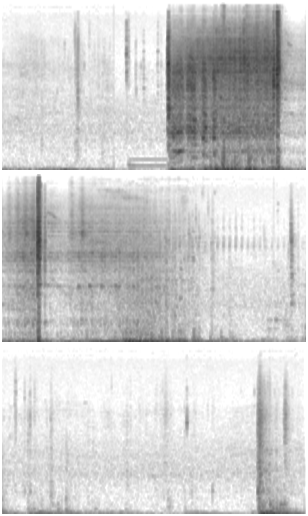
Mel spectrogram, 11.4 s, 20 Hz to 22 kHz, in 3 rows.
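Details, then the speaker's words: Audi 2.2 Bosch K-Jetronic, too old for an immobiliser, new injectors fitted, one injector removed to check spray: short steady cranking with no firing; no fuel came from the injector, cause unknown. "nothing nothing but there was no fuel coming through there at all so I haven't a clue to be honest"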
